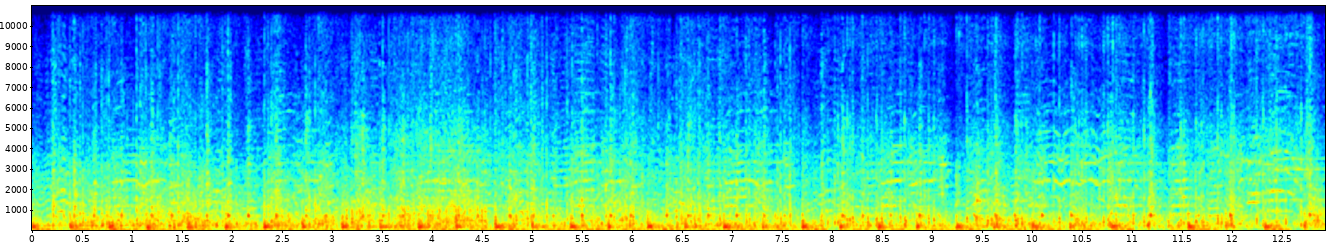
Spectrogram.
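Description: Fireworks crackling and bursting in a dense, continuous barrage, with music playing underneath throughout.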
